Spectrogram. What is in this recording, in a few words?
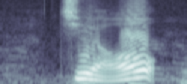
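"nine", Chinese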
